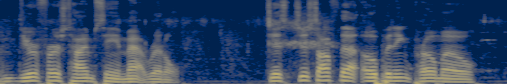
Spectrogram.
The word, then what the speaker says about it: Riddle: name, I just assumed his name was Matt Riddell. But A Riddle, lot of fine.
